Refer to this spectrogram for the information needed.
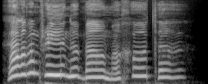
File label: GAELIC, World Voices, GAELIC FEM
